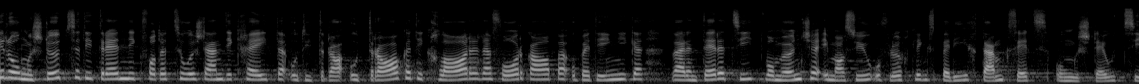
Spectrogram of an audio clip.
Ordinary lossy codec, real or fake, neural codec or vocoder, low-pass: none; real; none; 14.4 kHz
